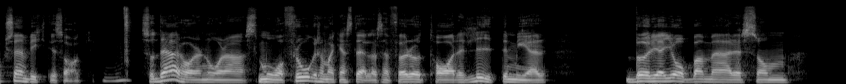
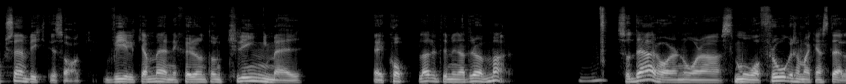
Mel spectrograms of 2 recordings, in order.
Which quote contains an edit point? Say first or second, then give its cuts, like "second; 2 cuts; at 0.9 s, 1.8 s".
first; 1 cut; at 1.0 s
